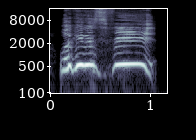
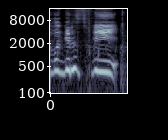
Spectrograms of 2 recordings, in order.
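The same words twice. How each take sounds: First: Higher and louder delighted cry; excited exclaim. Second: Softer, falling; soft aside. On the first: Showing viewers the frog's feet, thrilled. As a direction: squeal it out. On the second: Noticing the frog's feet, quiet amazement. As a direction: murmur it as you notice. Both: Real, not acted.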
